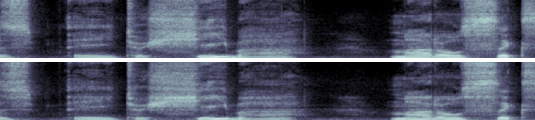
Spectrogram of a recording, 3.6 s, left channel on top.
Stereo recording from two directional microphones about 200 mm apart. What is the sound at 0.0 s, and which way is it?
Speech, 45° left (ahead or behind).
